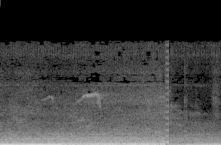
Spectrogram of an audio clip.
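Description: A steady low mechanical hum over a haze of outdoor background noise; the hum fades about half a second in, and the background drops abruptly near the end.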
